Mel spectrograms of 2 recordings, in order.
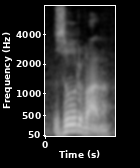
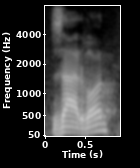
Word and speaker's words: Zurvan: And thereby is Zorvan, Zurvan, or Zarvan as it's pronounced, Zarvan.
